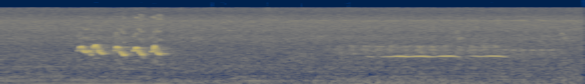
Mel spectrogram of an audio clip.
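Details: Yellow-vented bulbul lure call, played to make a bulbul sing: one quick bubbly burst of five bright notes, then a fainter, drawn-out rattling phrase with a thin steady tone beneath it.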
